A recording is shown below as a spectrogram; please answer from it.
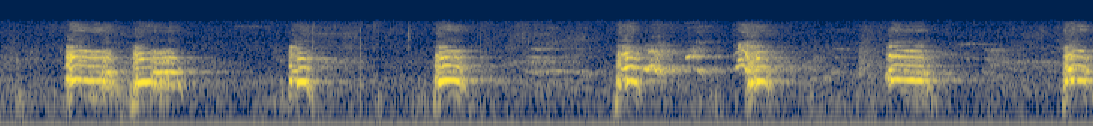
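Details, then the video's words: Bleu de Gascogne scent hound giving tongue on a wild boar hunt in an enclosure; bays follow one another in a steady run, some doubled, each short and resonant with a clear tone. "Bleu de gascogne- boar hunting"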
